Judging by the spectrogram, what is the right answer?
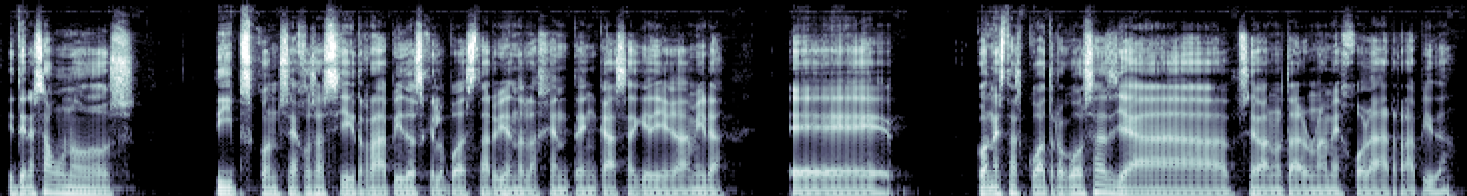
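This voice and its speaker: Deep smooth voiced host, asks long careful questions. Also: male voice, steady tone, normal speed, darkish tone. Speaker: interview host. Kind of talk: interview questions.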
